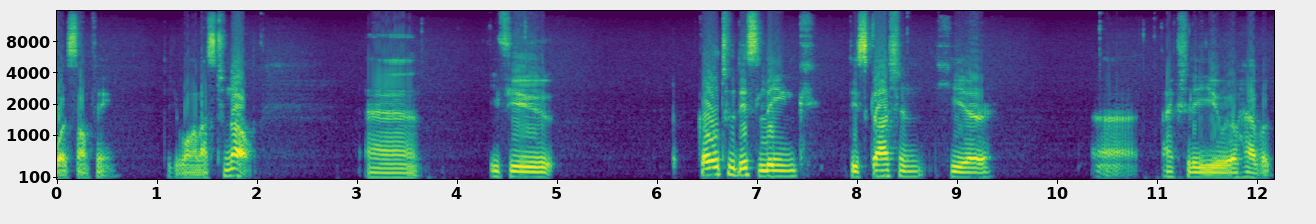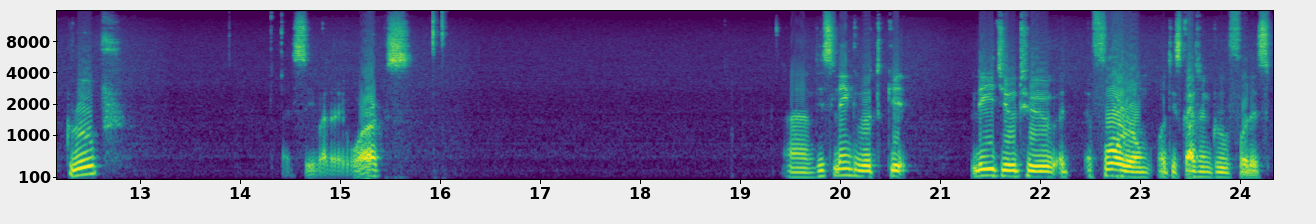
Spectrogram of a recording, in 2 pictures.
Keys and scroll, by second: 11.2 super+c.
